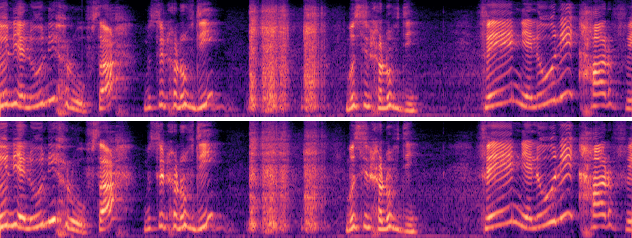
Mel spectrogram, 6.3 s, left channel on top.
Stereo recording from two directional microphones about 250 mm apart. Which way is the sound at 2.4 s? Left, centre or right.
Left.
